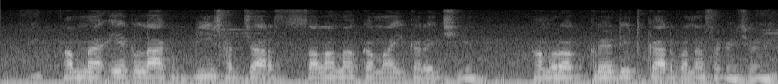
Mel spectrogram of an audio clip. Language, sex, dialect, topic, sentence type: Maithili, male, Angika, banking, question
